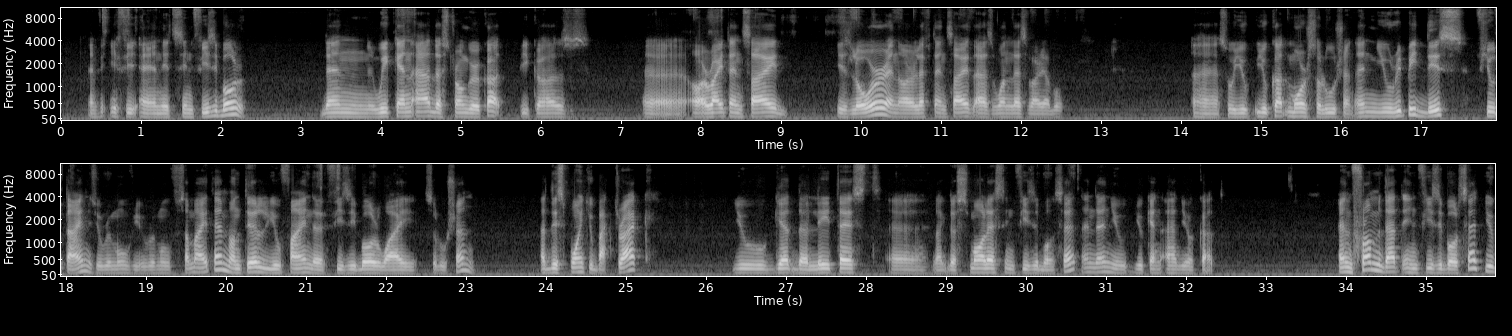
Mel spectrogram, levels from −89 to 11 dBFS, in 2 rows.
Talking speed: 135 wpm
